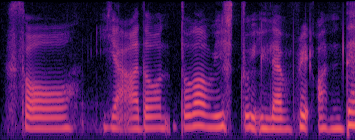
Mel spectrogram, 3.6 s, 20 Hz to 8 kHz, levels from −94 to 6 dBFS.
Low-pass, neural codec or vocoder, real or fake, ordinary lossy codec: none; none; real; none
